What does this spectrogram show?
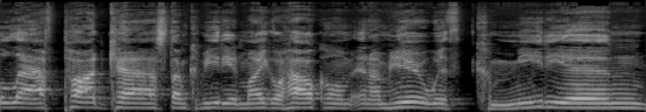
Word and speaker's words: Halcomb: So the last name is Halcomb, as in like if you were asking the question, how come, right? And people say Holcomb, and it just like my whole life, dude.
